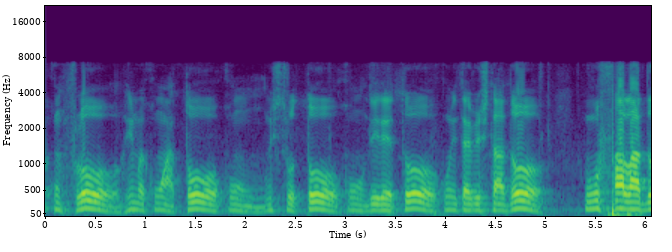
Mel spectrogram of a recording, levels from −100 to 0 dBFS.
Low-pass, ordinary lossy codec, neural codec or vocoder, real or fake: 7.2 kHz; none; vocoder, 44.1 kHz, 128 mel bands every 256 samples, BigVGAN v2; fake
